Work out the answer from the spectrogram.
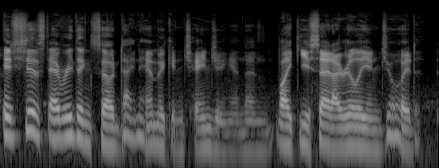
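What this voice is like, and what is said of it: Voice cracking. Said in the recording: “my voice is cracking all over the place”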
